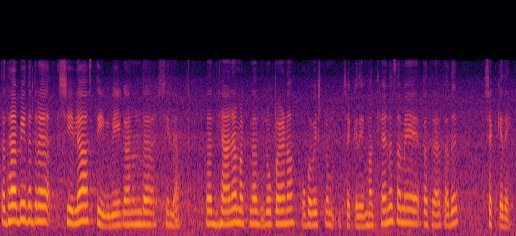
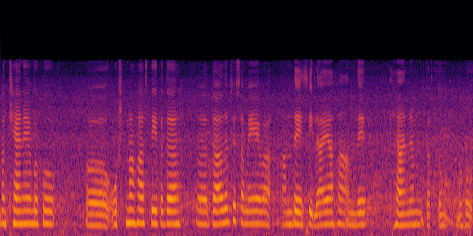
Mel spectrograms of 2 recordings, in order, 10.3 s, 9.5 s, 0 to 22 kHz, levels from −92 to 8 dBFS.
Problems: constant background noise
